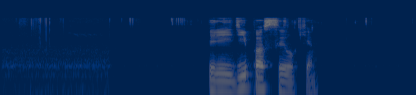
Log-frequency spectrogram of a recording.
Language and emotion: Russian, neutral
